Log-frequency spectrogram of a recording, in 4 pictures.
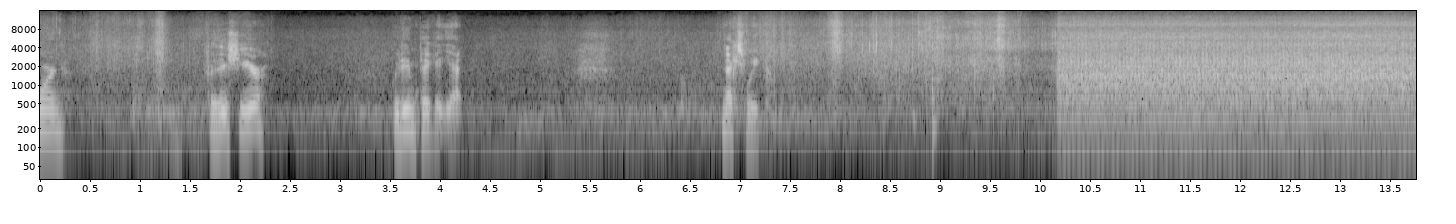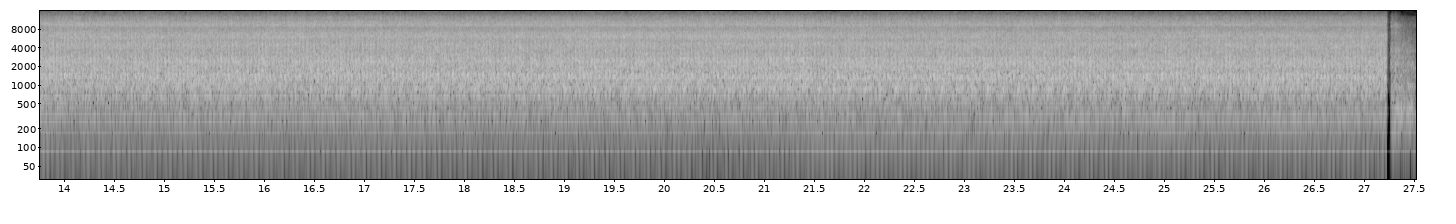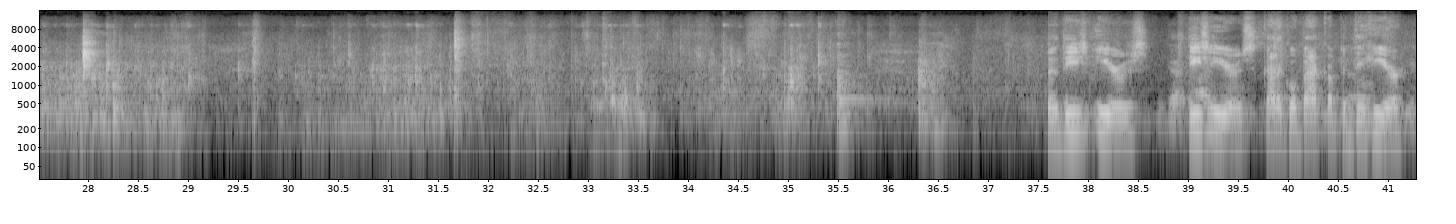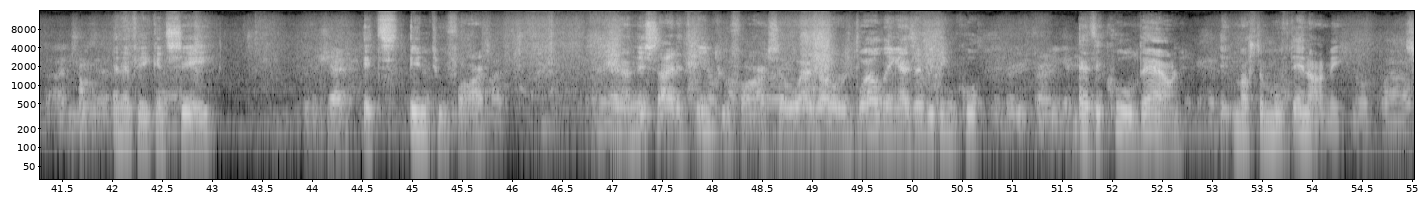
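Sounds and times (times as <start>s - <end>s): engine idling: 7.4s - 34.8s
metal knocks and clanks: 30.1s - 36.7s.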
